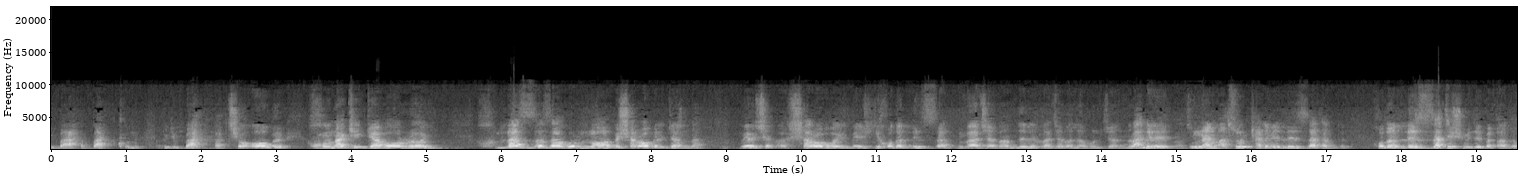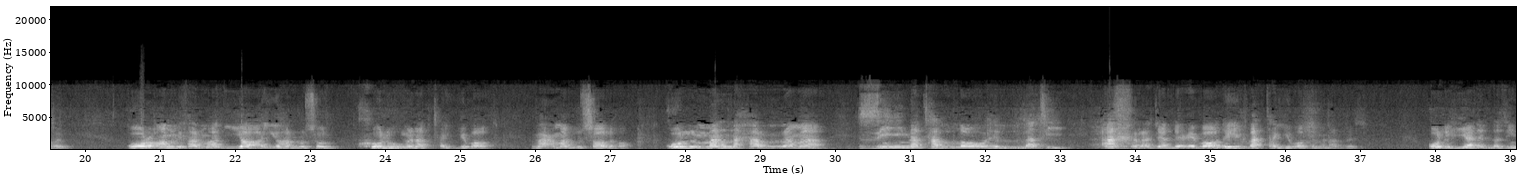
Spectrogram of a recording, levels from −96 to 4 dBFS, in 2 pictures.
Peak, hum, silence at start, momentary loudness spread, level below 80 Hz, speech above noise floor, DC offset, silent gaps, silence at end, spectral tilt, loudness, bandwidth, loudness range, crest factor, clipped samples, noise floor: 0 dBFS; none; 0 s; 17 LU; -62 dBFS; 33 dB; under 0.1%; none; 0 s; -4 dB/octave; -18 LUFS; 10 kHz; 5 LU; 18 dB; under 0.1%; -51 dBFS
